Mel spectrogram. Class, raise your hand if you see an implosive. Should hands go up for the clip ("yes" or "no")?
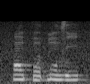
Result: yes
